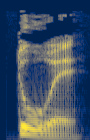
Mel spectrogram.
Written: tue

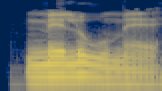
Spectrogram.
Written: melume

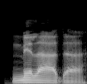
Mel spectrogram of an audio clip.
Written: Melada

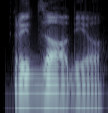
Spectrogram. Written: rizobio

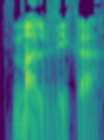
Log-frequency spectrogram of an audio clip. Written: Malvica

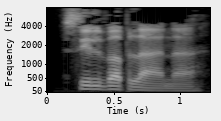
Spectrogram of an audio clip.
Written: Silvaplana

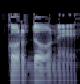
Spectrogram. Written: cordone

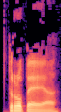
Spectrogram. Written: Tropea

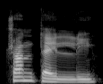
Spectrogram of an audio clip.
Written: Ciantelli

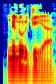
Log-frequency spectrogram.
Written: melurgia

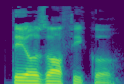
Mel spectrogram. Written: teosofico

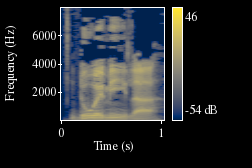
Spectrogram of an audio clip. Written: duemila

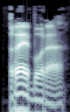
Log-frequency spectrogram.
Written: Rebora

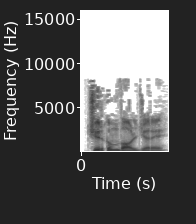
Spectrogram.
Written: circonvolgere

